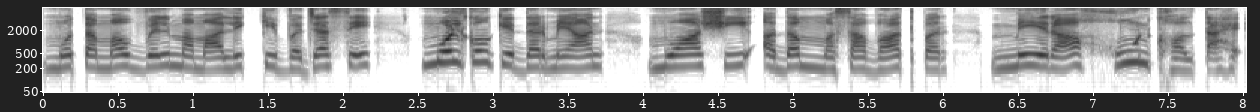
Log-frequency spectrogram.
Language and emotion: Urdu, angry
